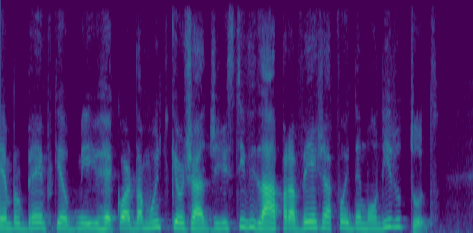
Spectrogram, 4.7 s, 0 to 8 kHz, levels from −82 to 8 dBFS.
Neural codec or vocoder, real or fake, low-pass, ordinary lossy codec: codec, 16 kHz, 1 kbps, X-Codec, HuBERT features, trained on LibriSpeech; fake; none; none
